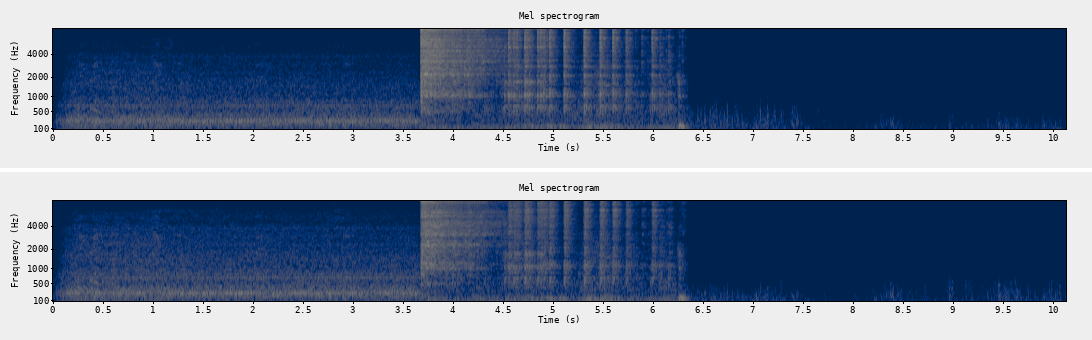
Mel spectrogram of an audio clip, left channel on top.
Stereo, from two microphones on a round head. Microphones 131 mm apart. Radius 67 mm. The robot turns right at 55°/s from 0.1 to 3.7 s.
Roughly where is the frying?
Left.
